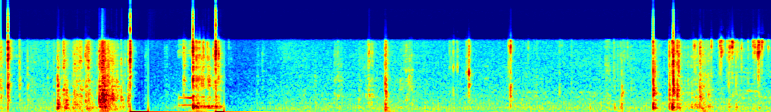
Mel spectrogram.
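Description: Rapid clattering clicks and taps of plastic ink-pad cases and stamping blocks being handled on a tabletop. They come in two flurries, one in the first few seconds and one near the end, with scattered single ticks between.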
